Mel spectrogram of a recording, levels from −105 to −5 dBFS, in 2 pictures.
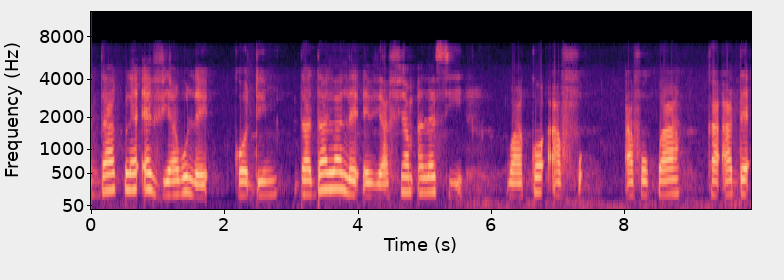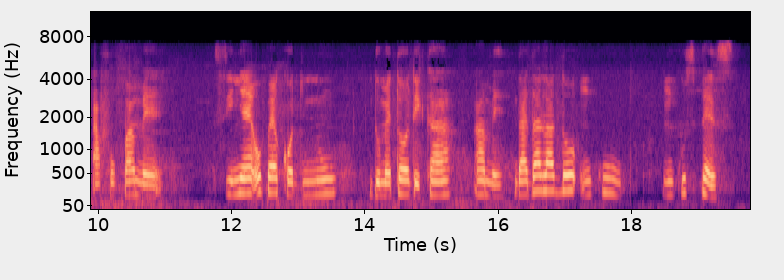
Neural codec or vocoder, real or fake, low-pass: none; real; 7.2 kHz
